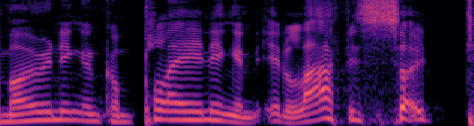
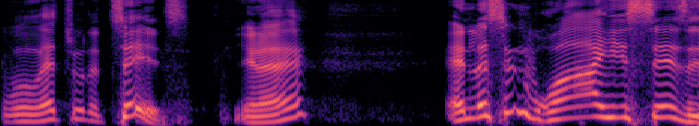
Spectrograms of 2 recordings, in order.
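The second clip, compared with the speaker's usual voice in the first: ordinary delivery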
